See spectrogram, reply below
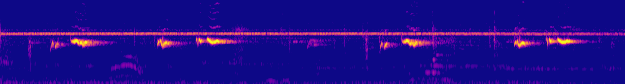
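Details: Two cucak ranting birds, one new and one old, compete in song. Short whistled notes slide down from high pitch, in pairs and triplets about once a second. A steady high electronic tone runs underneath.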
